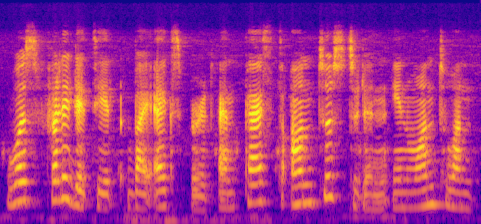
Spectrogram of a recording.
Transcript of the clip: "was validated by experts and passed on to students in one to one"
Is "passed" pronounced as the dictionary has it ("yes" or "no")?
yes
